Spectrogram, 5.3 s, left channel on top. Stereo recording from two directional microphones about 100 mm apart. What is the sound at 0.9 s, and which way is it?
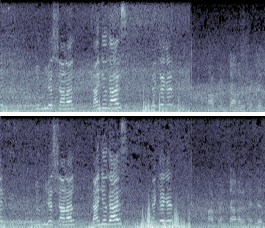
Speech, 20° right (ahead or behind).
